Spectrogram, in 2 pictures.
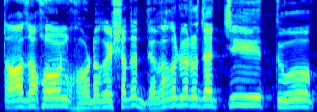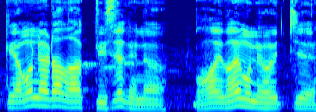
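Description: A man's voice: high voice, normal speed, pushed and bright, clear, resonant tone. A man with a Bogra accent from northern Bangladesh voicing a brash, impatient young stoner desperate to marry in a comic cartoon, rambling, boasting and complaining. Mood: eager, musing. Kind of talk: comic dialect cartoon voice acting.

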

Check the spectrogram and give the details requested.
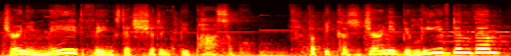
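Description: A man reading a children's story aloud as narrator, dramatic and deliberate, drawing out key words. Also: on the high side. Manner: expressive, deliberate phrasing with drawn-out words. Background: music.

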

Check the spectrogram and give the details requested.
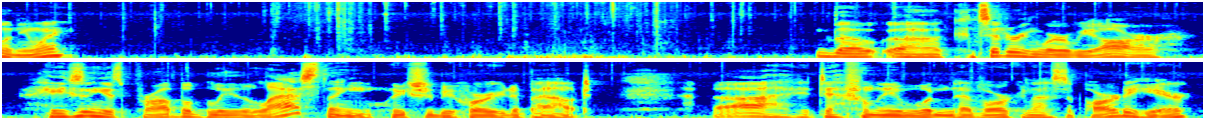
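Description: A man's voice: lowish voice, husky. A man playing a friendly, awkward young local who shares grim rumors in a hesitant, rambling, conversational way for an audio horror roleplay. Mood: shy, friendly. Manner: hesitant, rambling, nervous chuckles.

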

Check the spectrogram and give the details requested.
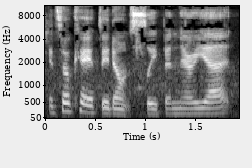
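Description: Woman, lowish voice, casual backyard vlog on a phone, faint outdoor noise behind. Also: fairly quick, low-quality recording. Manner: chatty, talks to her hens in a high playful voice. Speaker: backyard chicken keeper vlogger. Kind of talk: casual first-person vlog narration. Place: outdoors in a backyard chicken run. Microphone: handheld phone camera, speaker off screen.

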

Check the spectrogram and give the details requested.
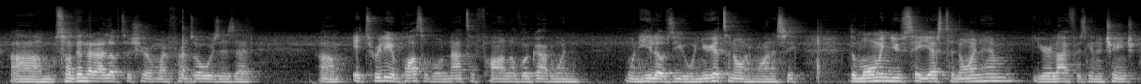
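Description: Earnest young man in an echoey room. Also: mid-range voice. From Venezuela. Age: young adult. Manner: earnest, halting with many fillers. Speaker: guest. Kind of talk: casual testimony interview. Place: living room, on a couch. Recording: echoey room with faint hiss.

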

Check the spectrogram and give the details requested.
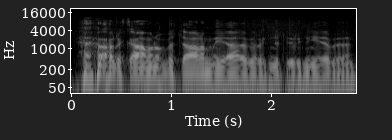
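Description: A man's voice: deep voice, very fast, a bit bright, a little hiss or hum. A man acting in a vintage radio drama as an obliging, chatty innkeeper. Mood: chatty, recounting. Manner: chatty, with verbal tags.

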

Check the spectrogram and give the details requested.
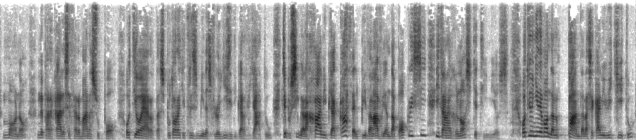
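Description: Husky, fussy, doting guardian. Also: male voice, mid-range voice, animated, hardly any pauses, fairly bright tone. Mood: smug, pitying. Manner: fussy, patronising, theatrical. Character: smug, doting, gullible older guardian and suitor. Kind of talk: Greek radio theatre comedy acting.

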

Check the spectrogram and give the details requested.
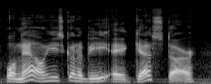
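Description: A man's voice: medium pitch, expressive, moderate pace. A man in his forties from Canada, chatting upbeat on a geocaching vlog outdoors, filmed on a handheld camera at arm's length. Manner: chatty, upbeat, laughs often. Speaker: geocaching vlogger. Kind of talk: casual outdoor vlog commentary. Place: outdoors on a bridge and wooded trails in summer.

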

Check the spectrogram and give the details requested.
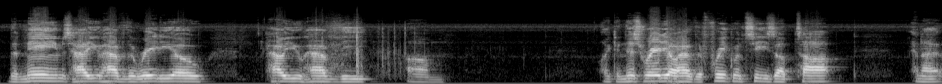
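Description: A man's voice: medium pitch, fairly bright tone, low-quality recording. An American man demonstrating a product in a casual hands-on tutorial, explaining informally step by step.

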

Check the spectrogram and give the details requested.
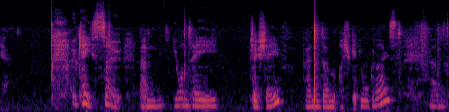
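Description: A middle-aged woman speaks close to the mic in a small room, her voice sitting in a middle register as she plays a friendly barber. She chats in a soft, reassuring way and keeps slipping into quiet whispers. A faint hiss sits under her voice. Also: medium pitch, expressive, slow pace, long pauses. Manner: soft-spoken, slips between quiet talk and whispers; chatty, reassuring personal attention. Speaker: ASMR creator playing a barber. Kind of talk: ASMR roleplay. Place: small indoor room with plain wall.

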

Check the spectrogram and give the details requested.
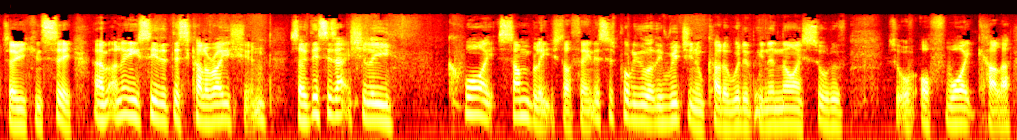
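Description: A man in his forties with an English accent, casually walking through a boat for sale, chatty and relaxed, with frequent ums, recorded outdoors in a marina. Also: medium pitch, fairly quick, vocal fry. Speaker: boat sales presenter. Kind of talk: casual walkthrough tour.

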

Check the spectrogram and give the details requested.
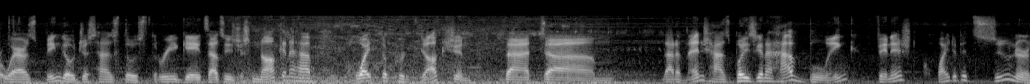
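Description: A man's voice: medium pitch, noisy background. A man co-casting a live strategy video game match, laid-back and explaining the players' builds in detail. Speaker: esports co-caster.

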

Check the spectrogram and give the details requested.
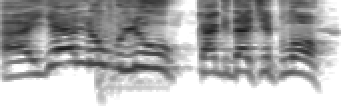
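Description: A man voicing a thrifty, grumbling male cat with sardonic practicality in an animated cartoon. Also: extremely high pitch, measured pace, background noise. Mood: resigned.

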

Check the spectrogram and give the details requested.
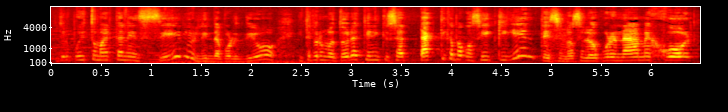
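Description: Actress as lively, teasing Chilean girlfriend. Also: fairly high pitch, fast, close to an everyday voice. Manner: chatty, joking, colloquial. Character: teasing, flippant female friend and office colleague. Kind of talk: radio drama acting. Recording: music behind the voice.

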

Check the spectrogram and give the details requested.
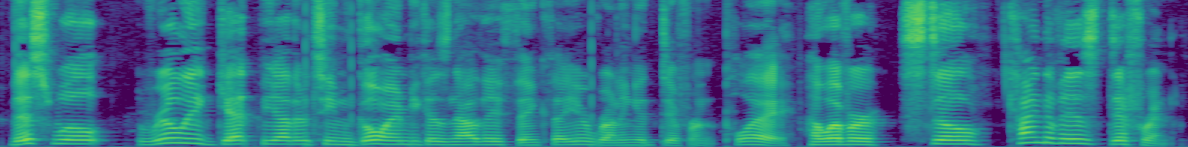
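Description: A man's voice: sits high, animated, moderate pace, few pauses, a little mellow, smooth. A man, a basketball coach talking through plays step by step in a casual instructional way. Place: small indoor room at home.

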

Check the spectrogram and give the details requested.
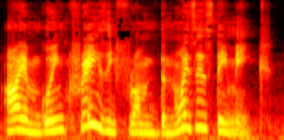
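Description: A woman's voice: high voice, lively intonation, slow, vocal fry, pushed and bright, exaggerated voice. A woman voicing an exasperated man in a storybook, complaining with emphasis about his lot. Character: exasperated man fed up with his noisy house.

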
